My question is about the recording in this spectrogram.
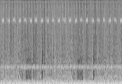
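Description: Unnerving droning background music from a horror short film: a loud low rumble under a steady mid-pitched hum, with a high tone pulsing rapidly, about eight times a second.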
